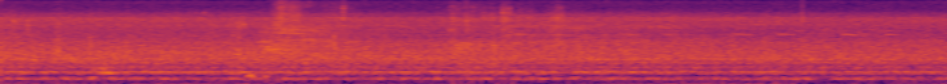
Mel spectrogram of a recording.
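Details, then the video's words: Honey bees from a backyard hive fly around it in open weather, making a continuous low hum with faint rises and falls as individual bees pass close. "Bees flying around hive"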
